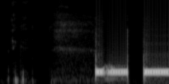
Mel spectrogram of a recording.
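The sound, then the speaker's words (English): Ringback tone of an outgoing telephone call ringing out: two steady, moderately loud tone bursts with a short gap between them, after brief quiet talk at the start. “So we'll give him a call.”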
